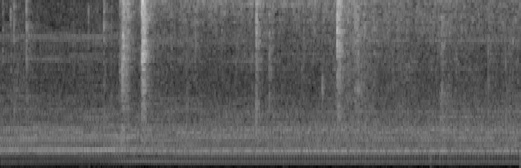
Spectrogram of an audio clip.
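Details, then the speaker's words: DIAFIELD automatic drip irrigation kit pump on a manual test run for watering orchids; faint steady small-pump hum with light water trickle and drips as water moves through tubing; pump runs smoothly and normally. "So there goes the pump, and you can see the water going through."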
